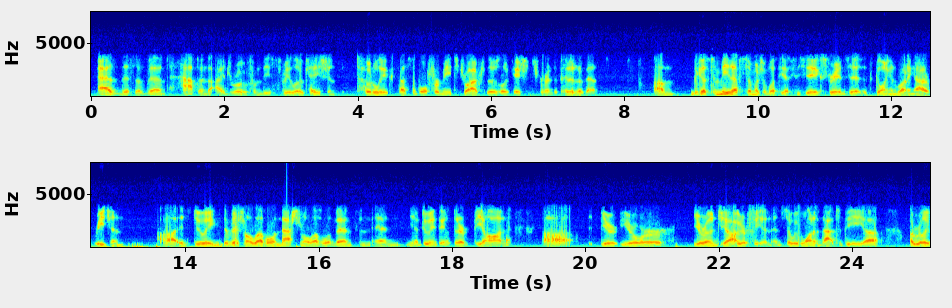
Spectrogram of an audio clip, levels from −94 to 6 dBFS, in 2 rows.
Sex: male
